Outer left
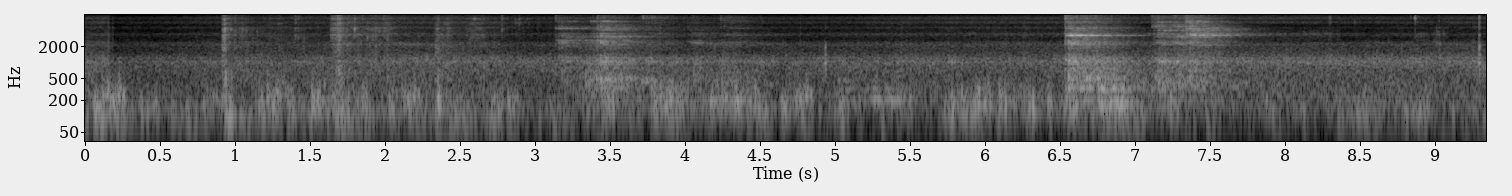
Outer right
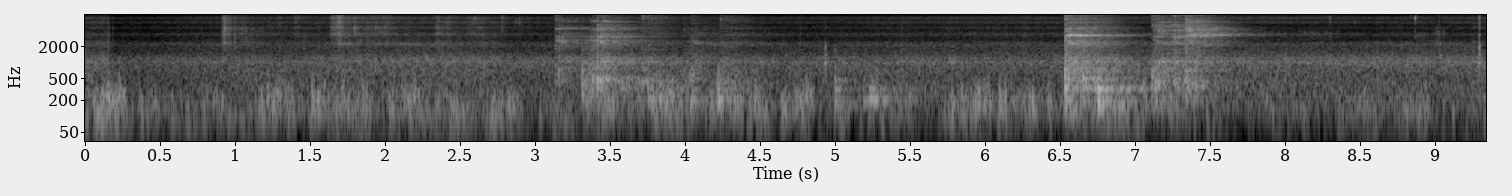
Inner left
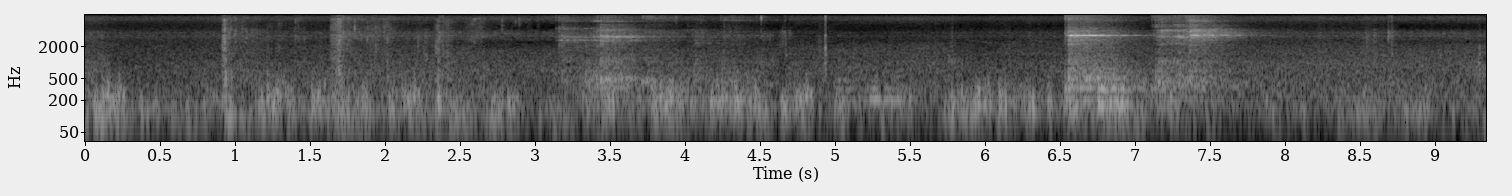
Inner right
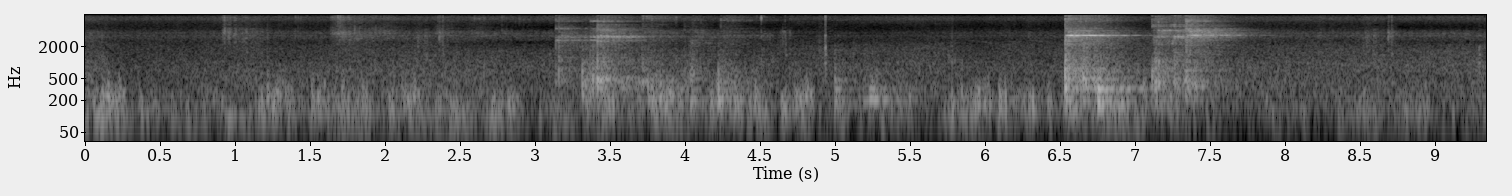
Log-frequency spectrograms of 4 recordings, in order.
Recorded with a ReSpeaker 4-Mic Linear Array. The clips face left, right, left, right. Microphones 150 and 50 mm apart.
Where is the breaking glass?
75° right (ahead or behind), 5 m.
